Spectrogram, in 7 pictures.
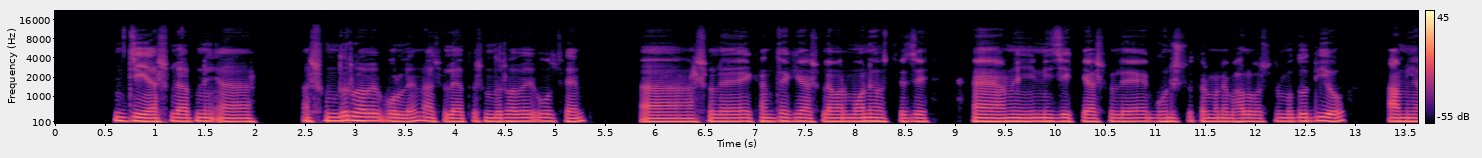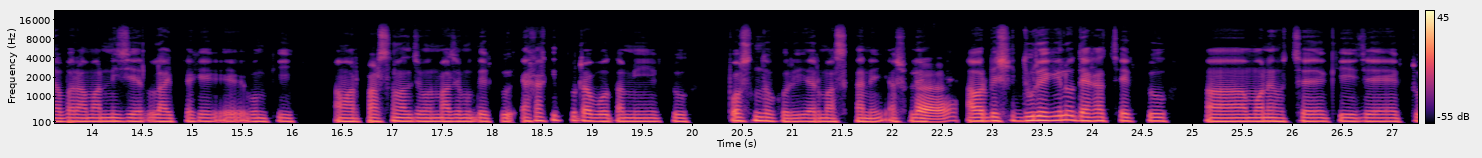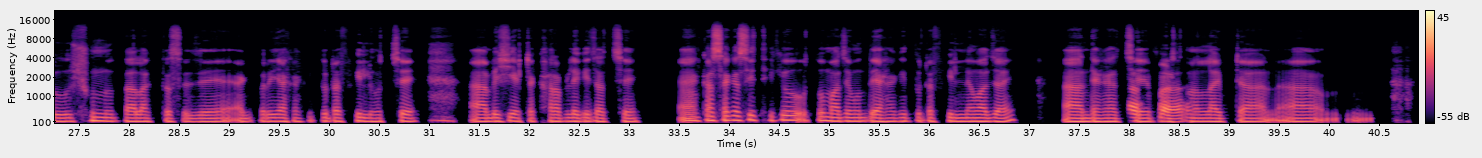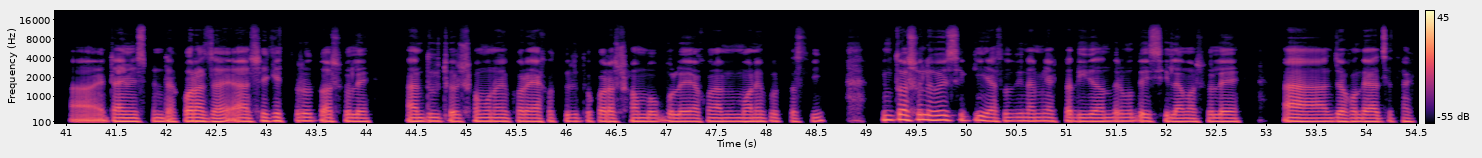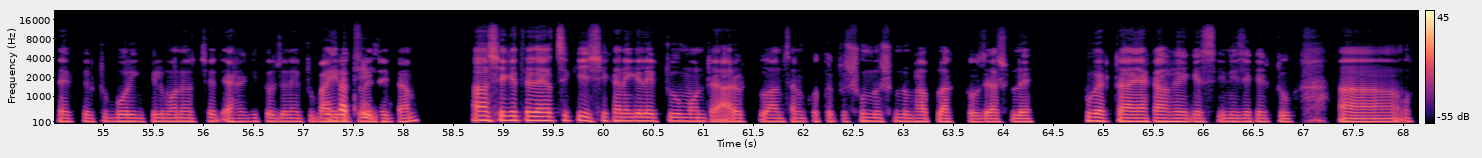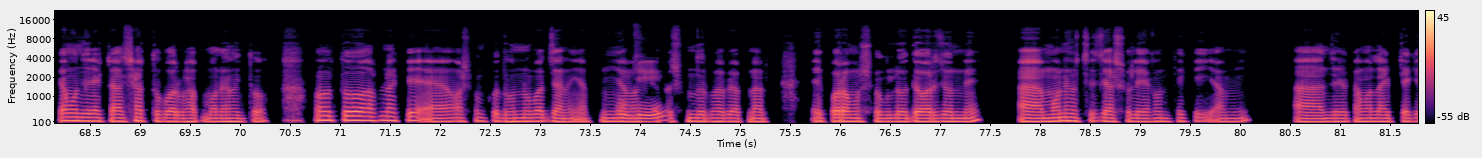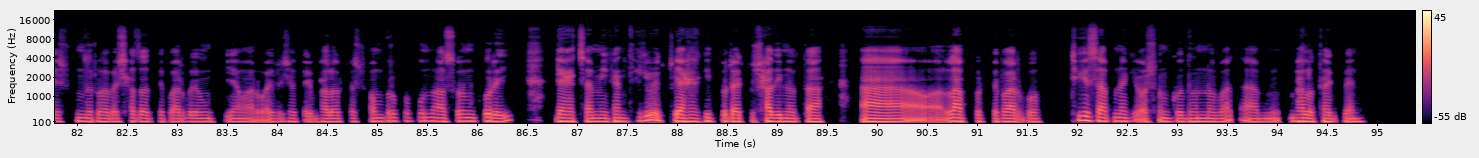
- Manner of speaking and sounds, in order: tapping; other background noise; "দ্বিধাদ্বন্দ্বের" said as "দ্বিধানদের"
- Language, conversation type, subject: Bengali, advice, সম্পর্কে স্বাধীনতা ও ঘনিষ্ঠতার মধ্যে কীভাবে ভারসাম্য রাখবেন?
